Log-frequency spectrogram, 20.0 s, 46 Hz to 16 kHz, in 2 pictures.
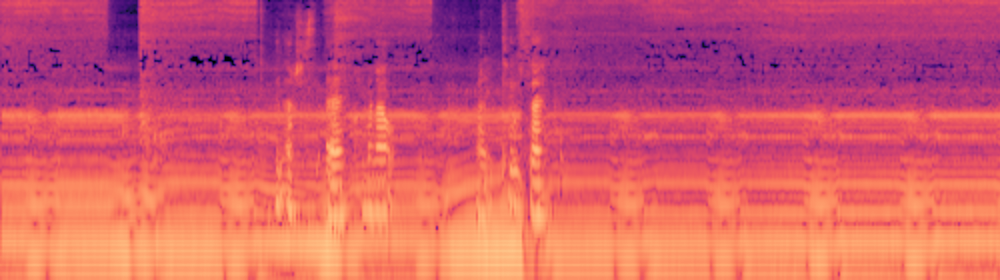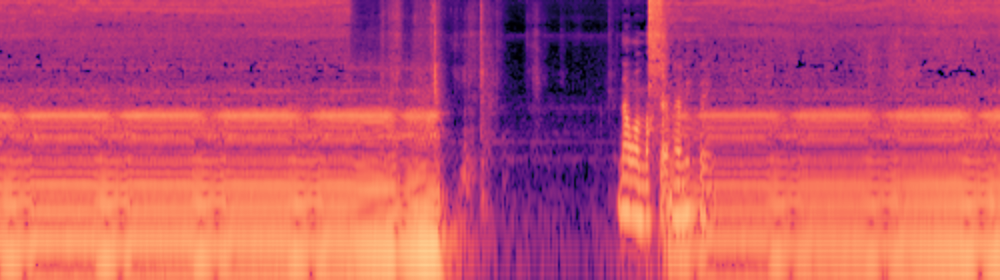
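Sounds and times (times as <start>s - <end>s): airbrush compressor humming: 0.0s - 14.5s, 16.5s - 20.0s.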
